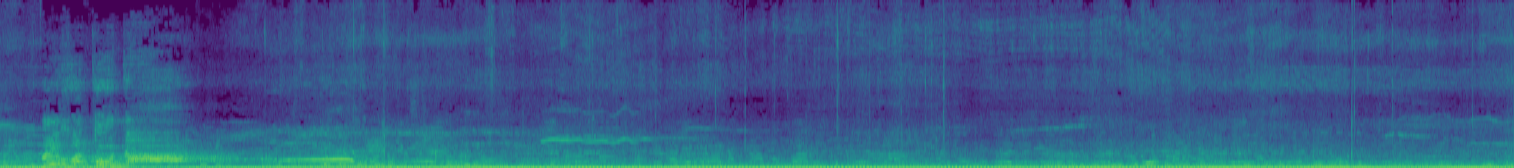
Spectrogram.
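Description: Loud live music plays through large loudspeakers, with a heavy booming beat.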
